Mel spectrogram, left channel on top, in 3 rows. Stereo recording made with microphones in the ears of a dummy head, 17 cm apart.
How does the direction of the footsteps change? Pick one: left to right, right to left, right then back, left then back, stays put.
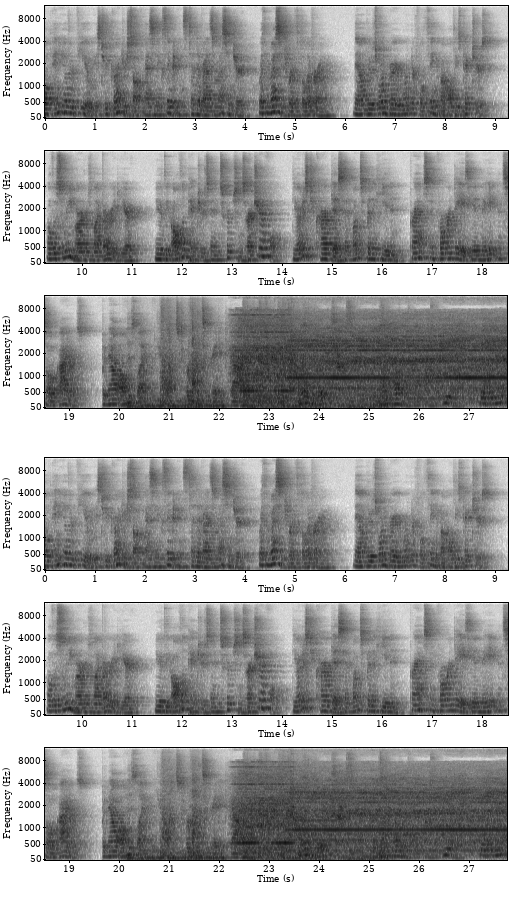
left to right.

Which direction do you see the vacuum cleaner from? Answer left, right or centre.
left.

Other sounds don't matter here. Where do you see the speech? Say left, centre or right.
centre.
